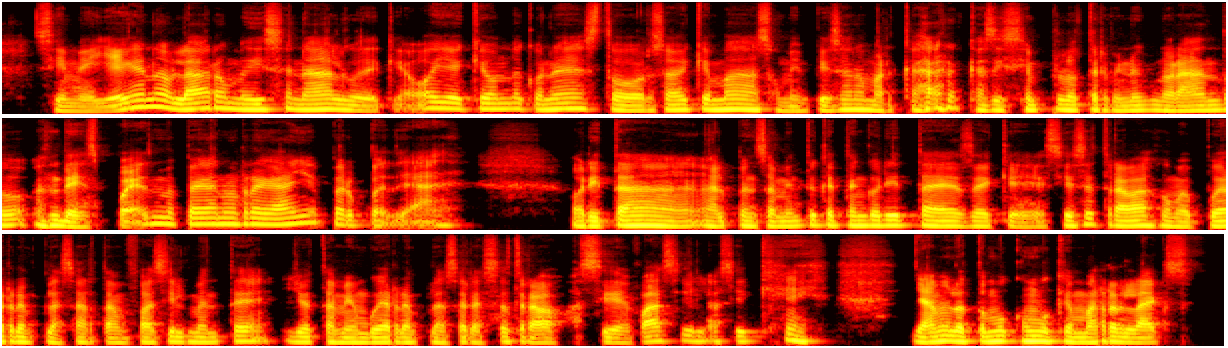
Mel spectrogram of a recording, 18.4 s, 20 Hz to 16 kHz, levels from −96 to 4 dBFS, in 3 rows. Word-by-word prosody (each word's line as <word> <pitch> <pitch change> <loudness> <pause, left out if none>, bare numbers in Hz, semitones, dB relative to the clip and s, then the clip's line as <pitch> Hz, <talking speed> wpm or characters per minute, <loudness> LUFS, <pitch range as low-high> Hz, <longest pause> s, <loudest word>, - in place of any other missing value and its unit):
Si 100 - -6
me 95 -1 -4
llegan 185 - +2
a 190 - +2
hablar, 145 +3 +3
o, 160 - 0
me 135 -2 +1
dicen 130 +1 0
algo 130 -2 +2
de 105 - -2
que: - - -10
"Oye, 155 -3 0
qué 145 - -2
onda 140 +1 -2
con 130 0 -2
esto, 140 -4 0
o 110 - 0
sabe 125 +3 -1
qué 135 - -1
más", 130 0 +2
o - - -8
me 100 - -5
empiezan 105 +6 -2
a - - +1
marcar, 145 +8 -2
casi 120 -1 -3
siempre 125 +4 -4
lo 120 - +1
termino 115 -3 -2
ignorando. 115 +4 +1
Después 120 0 +1
me 170 -2 -1
pegan 160 +1 +2
un 165 - 0
regaño, 165 +5 +1
pero, 135 -4 -3
pues - - -4
ya. 130 0 -5 0.5
Ahorita, 120 0 +3
al 115 - -1
pensamiento 115 +1 -1
que 130 - 0
tengo 130 0 +1
ahorita 130 -2 +3
es 115 -1 -1
de 115 -1 0
que 105 +1 -4
si 130 - -1
ese 155 +5 -1
trabajo 125 -2 +3
me 105 -1 -2
puede 120 +2 +1
reemplazar 115 -3 -2
tan 110 -1 -3
fácilmente, 120 +4 -2
yo 120 -2 -1
también 110 -2 0
voy 115 0 +3
a - - +4
reemplazar 110 -1 -3
ese 105 +4 -4
trabajo 105 -3 +1
así 115 - -5
de 105 - -2
fácil, 135 +1 0
así 130 0 -5
que 140 +2 -2 0.5
ya 120 -1 +6
me 140 - +4
lo 130 -1 +5
tomo 135 +2 +3
como 135 -1 +4
que 130 -1 +1
más 115 -1 +2
relax. 115 -4 +2
125 Hz, 245 wpm, -22 LUFS, 115-135 Hz, 0.5 s, ya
